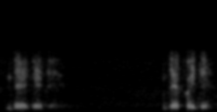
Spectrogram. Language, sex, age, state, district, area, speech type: Bodo, male, 30-45, Assam, Chirang, rural, conversation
